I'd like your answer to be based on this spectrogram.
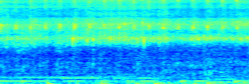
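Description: Water splashes and gushes steadily while coconut palms are watered at a beach resort in Malvan, Konkan, a continuous close wash with no voices.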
